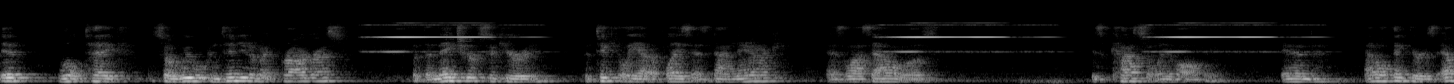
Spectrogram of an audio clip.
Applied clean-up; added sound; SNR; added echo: none; Glass; 0 dB; reverberation time 0.6 s.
